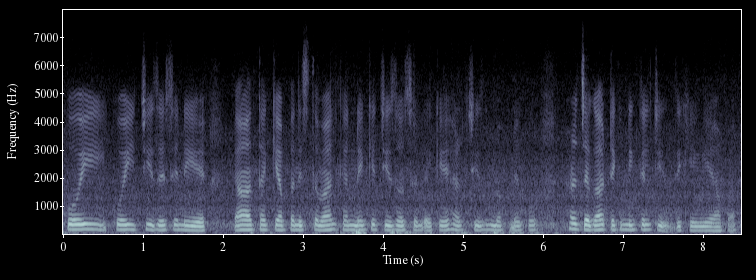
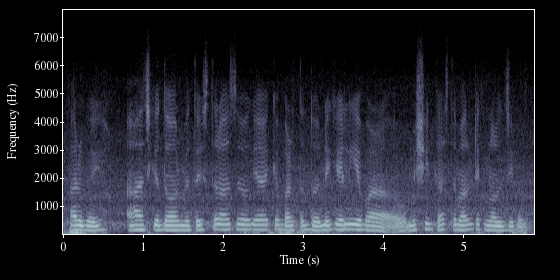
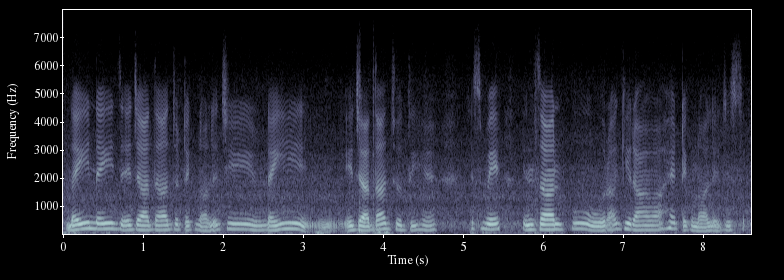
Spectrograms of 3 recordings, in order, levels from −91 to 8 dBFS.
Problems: constant background noise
